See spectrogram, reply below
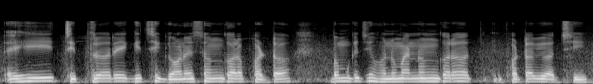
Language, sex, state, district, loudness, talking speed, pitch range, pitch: Odia, male, Odisha, Malkangiri, -13 LUFS, 140 wpm, 130-145 Hz, 140 Hz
